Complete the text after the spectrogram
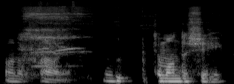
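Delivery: normal talking voice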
